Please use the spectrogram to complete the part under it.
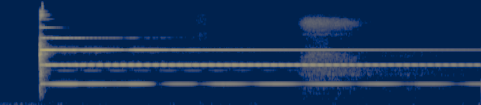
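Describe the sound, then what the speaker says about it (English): A single meditation bell is struck once, ringing out with a clear sustained tone that slowly decays over several seconds in a quiet room, with a soft rustle partway through. "I'm going to ring our bell, and that's your cue to start to make your way back."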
